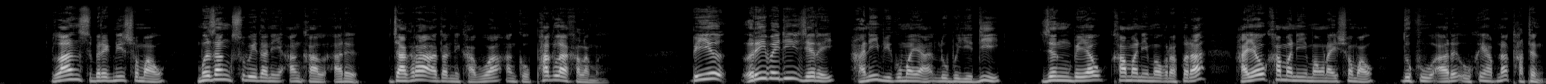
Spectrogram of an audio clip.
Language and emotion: Bodo, angry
